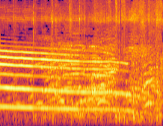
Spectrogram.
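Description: A spectator's long, high shout of encouragement, held for nearly two seconds and sinking slightly in pitch before breaking off near the end, followed by scattered voices.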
